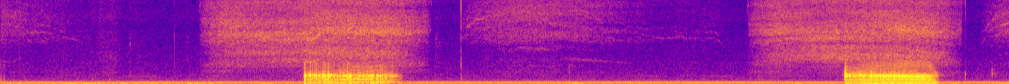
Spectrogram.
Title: Caught my brother snoring like a duck.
